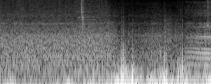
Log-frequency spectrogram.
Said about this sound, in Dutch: Zo, lieve luisteraar, dat was het geluid van een enorme diesel. Het is waarschijnlijk niet te verstaan nu, of nu wel misschien. Wat je zojuist hoorde was het geluid van een enorme diesel. En we zijn los van de kade, we zijn nu aan het varen.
